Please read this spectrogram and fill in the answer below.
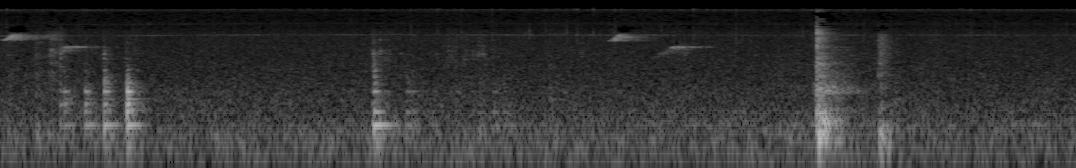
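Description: Long-tailed tit giving two thin, high, falling calls, with a few light, sharp taps on the window glass, a quick cluster just after the first call and single knocks later, typical of the bird tapping at the pane.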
